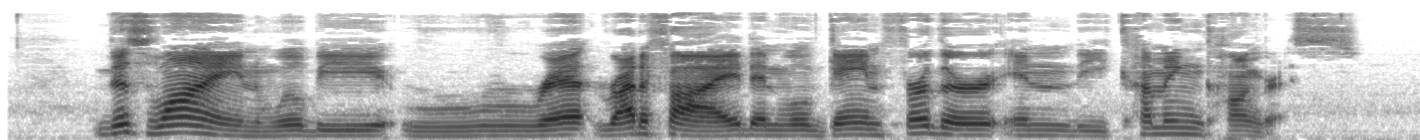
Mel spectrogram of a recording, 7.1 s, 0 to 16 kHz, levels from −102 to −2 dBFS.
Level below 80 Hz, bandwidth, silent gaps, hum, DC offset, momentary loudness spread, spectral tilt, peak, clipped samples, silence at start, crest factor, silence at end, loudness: -66 dBFS; 11.5 kHz; none; none; under 0.1%; 18 LU; -2.5 dB/octave; -4 dBFS; under 0.1%; 0.5 s; 20 dB; 0.35 s; -22 LUFS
